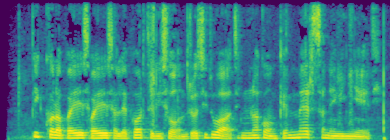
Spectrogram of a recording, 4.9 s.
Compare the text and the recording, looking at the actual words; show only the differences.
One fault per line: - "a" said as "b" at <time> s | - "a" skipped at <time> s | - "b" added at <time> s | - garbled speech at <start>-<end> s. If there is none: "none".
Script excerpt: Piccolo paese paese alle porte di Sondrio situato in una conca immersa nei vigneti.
none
